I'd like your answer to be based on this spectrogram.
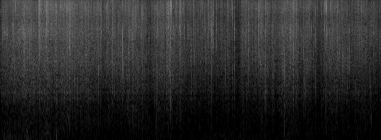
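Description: A small crumpled ball of aluminum foil is squeezed and crinkled with the fingers. It makes a steady, dense, bright crackling and rustling, with occasional sharper crinkles and very little low end.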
